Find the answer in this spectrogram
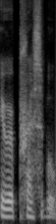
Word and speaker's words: irrepressible: Yeah, it's the eerie bit at the beginning is the tricky bit, isn't it?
